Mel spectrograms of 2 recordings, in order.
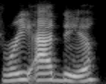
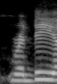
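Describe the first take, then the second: First: The name is said as 're-idea'. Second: The name is said as 'radia'. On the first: The speaker calls it right. "Now you pronounce that re-idea" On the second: The speaker calls it wrong. "not Radia or anything like that"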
